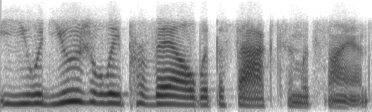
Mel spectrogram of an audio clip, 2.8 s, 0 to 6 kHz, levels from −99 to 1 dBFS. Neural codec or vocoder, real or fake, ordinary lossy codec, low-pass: none; real; Opus, 32 kbps; 5.4 kHz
